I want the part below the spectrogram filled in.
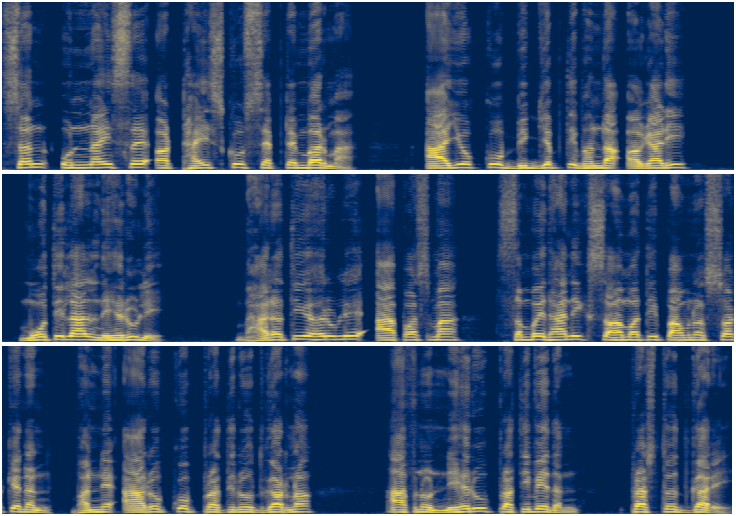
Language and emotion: Nepali, neutral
